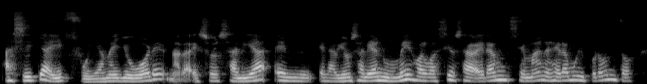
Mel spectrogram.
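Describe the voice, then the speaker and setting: A woman with a Spanish accent from Spain tells a personal faith testimony in a lively way, often restarting her phrases. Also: lowish voice, fast. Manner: animated, restarts phrases, acts out quoted voices. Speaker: guest giving a faith testimony. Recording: tinny phone-like sound.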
